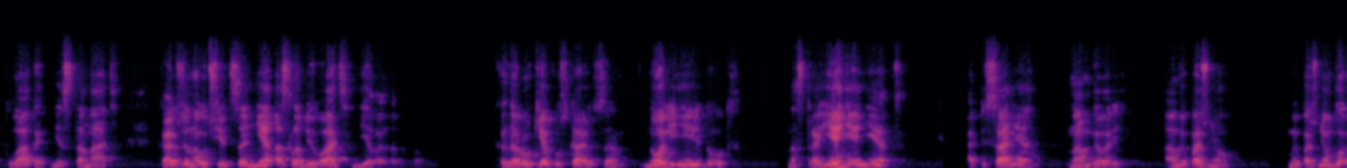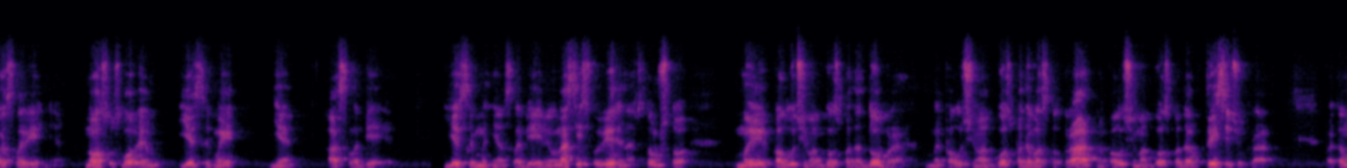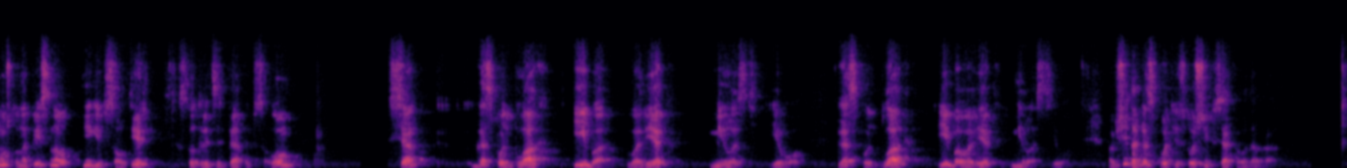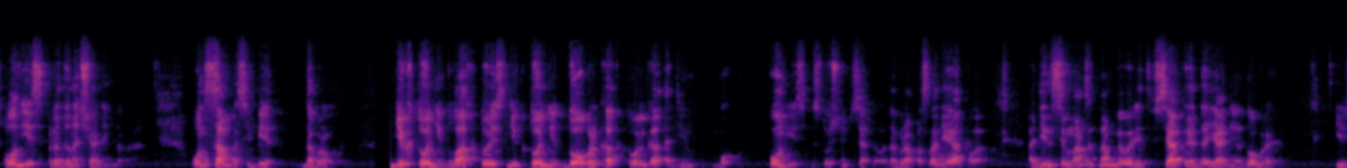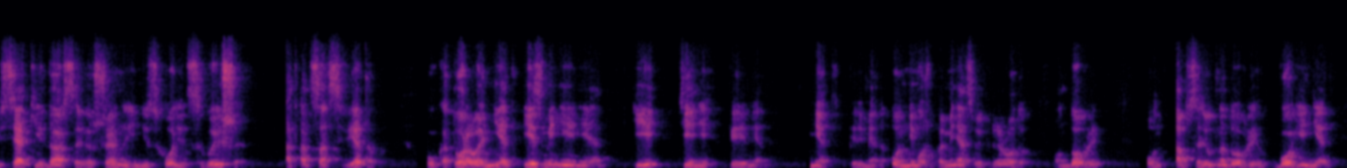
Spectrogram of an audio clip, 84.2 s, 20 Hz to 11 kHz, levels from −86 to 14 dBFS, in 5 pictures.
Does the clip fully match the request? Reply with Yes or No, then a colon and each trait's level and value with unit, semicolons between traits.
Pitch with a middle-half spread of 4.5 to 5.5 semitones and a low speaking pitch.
Yes: average, 4.8 semitones; low, 115 Hz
